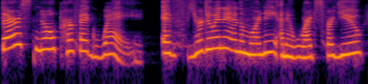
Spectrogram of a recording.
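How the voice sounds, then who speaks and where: Upbeat woman life coach, slightly high voice. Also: big pitch swings, a little slow. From far from the host's country. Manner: upbeat, encouraging, tags "right?" onto points. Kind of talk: casual interview chat. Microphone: remote call.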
